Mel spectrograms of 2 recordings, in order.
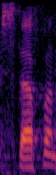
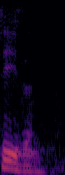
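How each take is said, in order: First: The name is said following its spelling. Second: The name is said the standard English way. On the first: The speaker calls it wrong. "transpose it in my mind to the wrong pronunciation" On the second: The speaker calls it right. "the proper English pronunciation is Stephen"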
